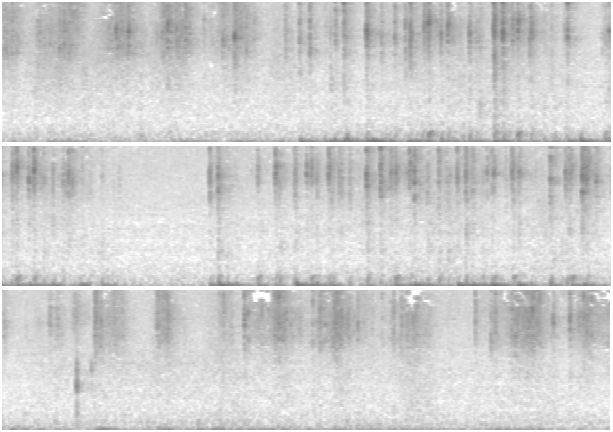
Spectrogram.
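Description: Fingertips type on a full-size white Apple Magic Keyboard with plastic keycaps on an aluminium base. Quick, uneven bursts of soft clicks and bright key taps ride over a steady low hum, growing busier around the middle and easing toward the end.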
